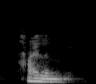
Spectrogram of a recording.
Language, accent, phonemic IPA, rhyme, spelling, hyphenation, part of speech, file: English, Southern England, /ˈhaɪ.ləm/, -aɪləm, hilum, hi‧lum, noun, LL-Q1860 (eng)-hilum.wav
- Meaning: 1. The eye of a bean or other seed, or the center of that eye; the mark or scar at the point of attachment of an ovule or seed to its base or support 2. The nucleus of a starch grain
